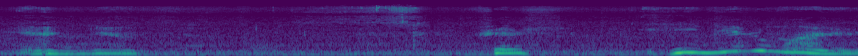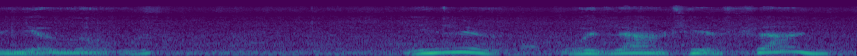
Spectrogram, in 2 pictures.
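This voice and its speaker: A woman speaks very slowly with long, frequent pauses over noticeable background noise. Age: 80s+. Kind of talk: interview answer.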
